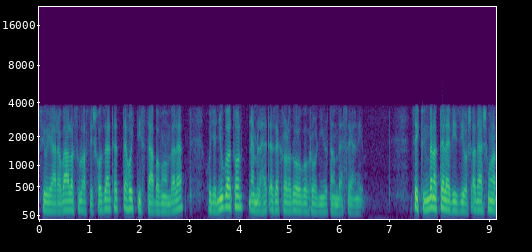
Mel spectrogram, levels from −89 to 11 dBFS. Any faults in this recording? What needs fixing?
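Nothing here needs fixing: it's just speech carried over an ordinary G.711 telephone line, with the narrow band of about 150 Hz to 3.6 kHz you'd expect from that kind of call.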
